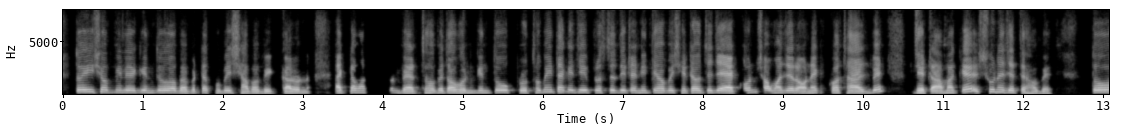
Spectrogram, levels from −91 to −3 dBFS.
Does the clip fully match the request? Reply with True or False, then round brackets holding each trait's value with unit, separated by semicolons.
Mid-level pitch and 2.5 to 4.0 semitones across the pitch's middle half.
True (175 Hz; 3.2 semitones)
